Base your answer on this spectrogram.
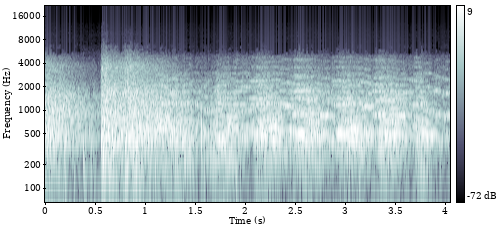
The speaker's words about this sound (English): Three shots. The signal. On top of the mountain, Tonto heard the bark of the Lone Ranger's guns.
